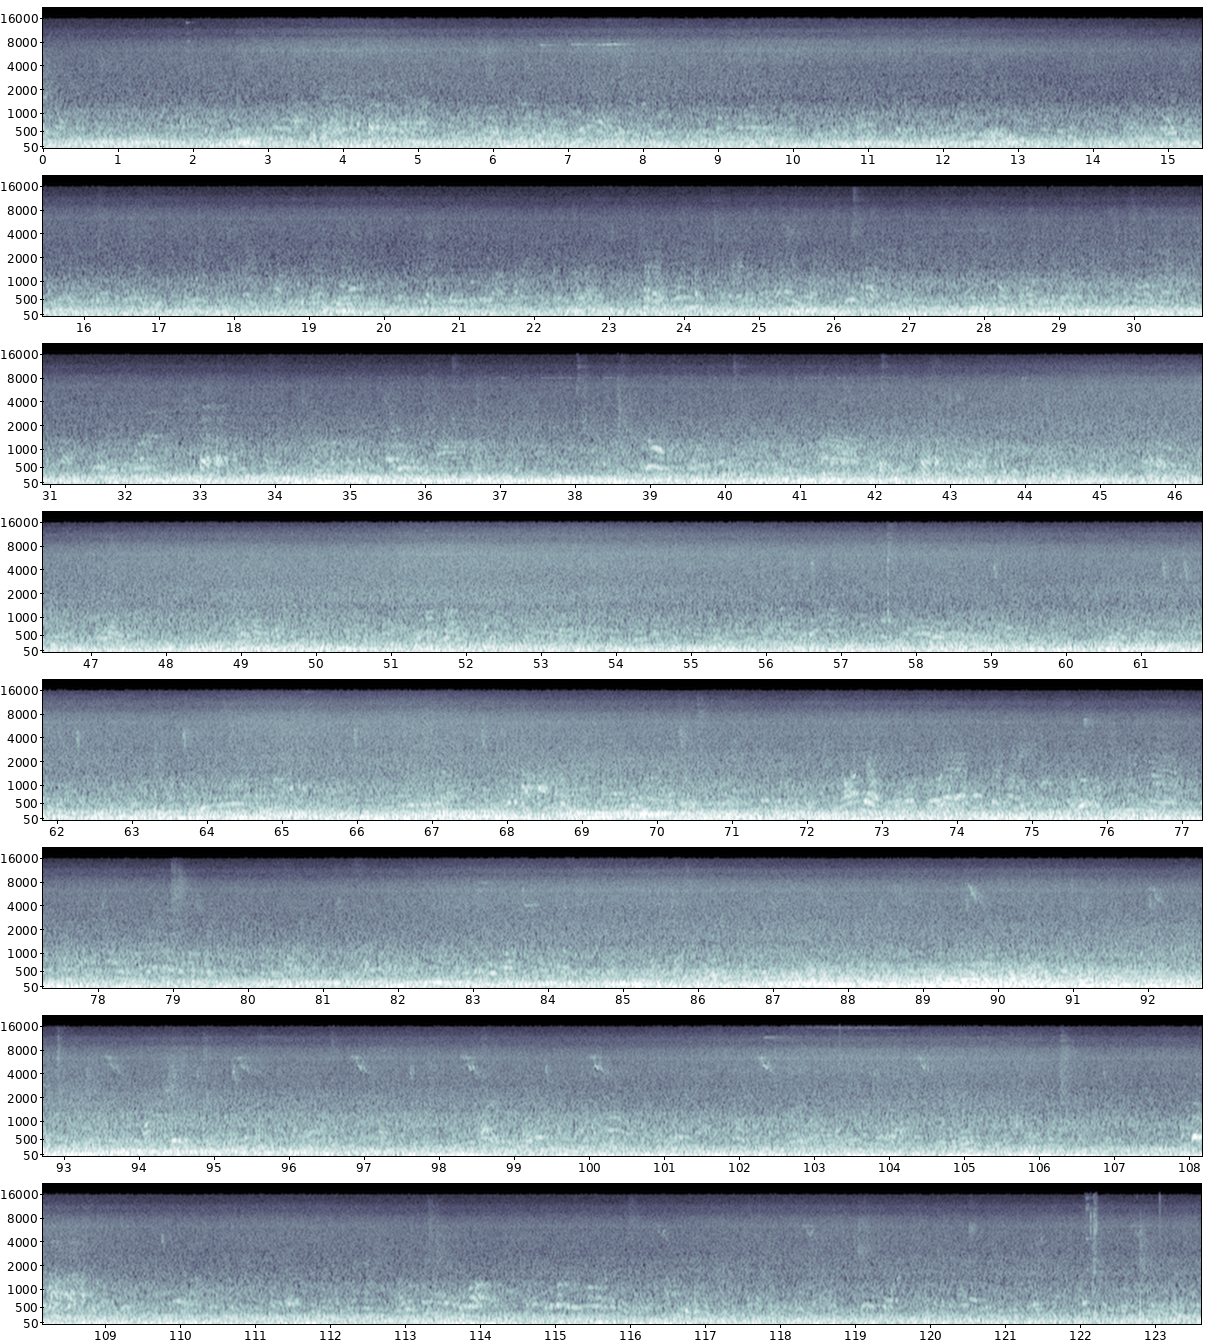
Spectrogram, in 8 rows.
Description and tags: tokyo park at dusk
A small park in Higashi-Koenji, Tokyo at dusk. There are some university aged kids drinking and smoking in the background. I wanted to record the fountain sound as well, but the fountain had already been turned off. You can hear some bird, rustling of the wind in the trees and traffic in the distance. Recorded with a pair of mics at 120 degrees.
ambience, background, birds, cityscape, dusk, field-recording, garden, japan, japanese, japanese-language, park, people, public-park, tokyo, traffic, trees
